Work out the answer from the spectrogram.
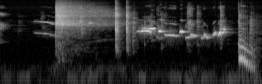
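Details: Caged white-rumped shama, taken out of its cage to lose fat, sings: two thin pure whistles, then a long harsh hissing rasp, then a run of quick varied whistled twitters ending in a falling buzzy note.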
